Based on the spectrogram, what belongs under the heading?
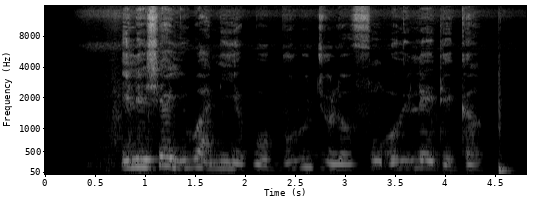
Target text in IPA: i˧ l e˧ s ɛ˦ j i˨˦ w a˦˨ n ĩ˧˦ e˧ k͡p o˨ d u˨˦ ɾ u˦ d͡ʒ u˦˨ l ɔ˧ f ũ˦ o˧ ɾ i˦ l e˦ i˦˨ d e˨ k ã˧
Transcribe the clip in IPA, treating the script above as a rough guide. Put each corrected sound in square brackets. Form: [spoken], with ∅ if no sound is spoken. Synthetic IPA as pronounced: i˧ l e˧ [ʃ] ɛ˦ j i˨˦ w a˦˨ n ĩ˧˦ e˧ k͡p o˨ [b] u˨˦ ɾ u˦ d͡ʒ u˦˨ l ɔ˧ f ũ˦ o˧ ɾ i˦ l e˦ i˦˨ d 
